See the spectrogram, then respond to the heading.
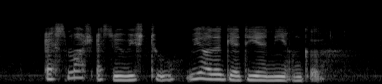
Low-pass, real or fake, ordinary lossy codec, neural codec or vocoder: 7.2 kHz; real; none; none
